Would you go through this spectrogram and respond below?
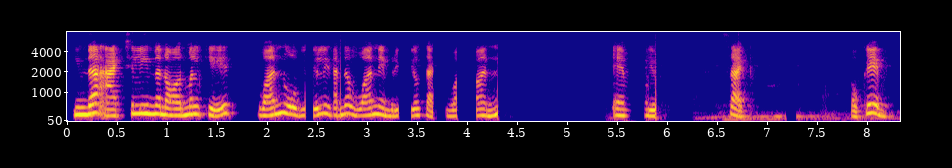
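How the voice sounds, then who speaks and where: A woman's voice: fairly high pitch, measured pace, pauses often, low-quality recording. A young woman teaching a biology class online over a video call, explaining step by step, repeating key terms and checking that the students follow. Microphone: laptop webcam on a video call.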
